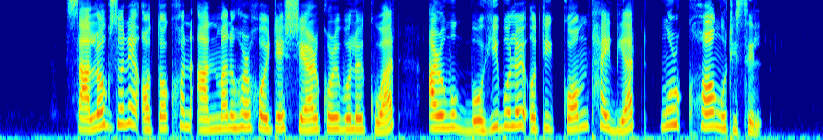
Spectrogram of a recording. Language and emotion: Assamese, angry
